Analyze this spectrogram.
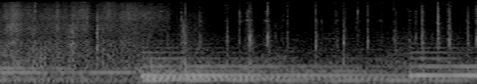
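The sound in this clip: Typing on a computer keyboard: a run of light, quick clicks and taps over a steady electrical hum, starting a moment in and continuing to the end.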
